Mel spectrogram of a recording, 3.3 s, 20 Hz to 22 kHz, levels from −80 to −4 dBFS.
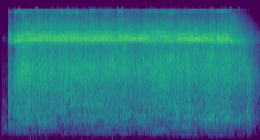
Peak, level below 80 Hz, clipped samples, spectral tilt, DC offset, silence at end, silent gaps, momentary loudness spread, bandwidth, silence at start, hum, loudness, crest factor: -4 dBFS; -88 dBFS; under 0.1%; 6.5 dB/octave; under 0.1%; 0 s; none; 2 LU; 17 kHz; 0.1 s; none; -14 LUFS; 14 dB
